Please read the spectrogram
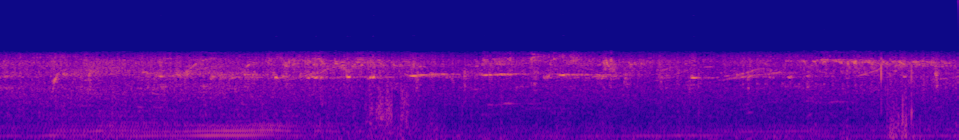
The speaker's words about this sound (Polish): Nie przeszkadza, że są samochody, tak samo było w centrum Mexico City przy jednej mega ruchliwej ulicy.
